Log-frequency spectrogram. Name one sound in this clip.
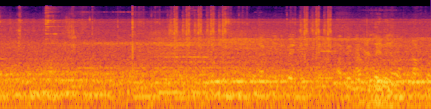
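A crowd of men talks and calls out nearby, outdoors.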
